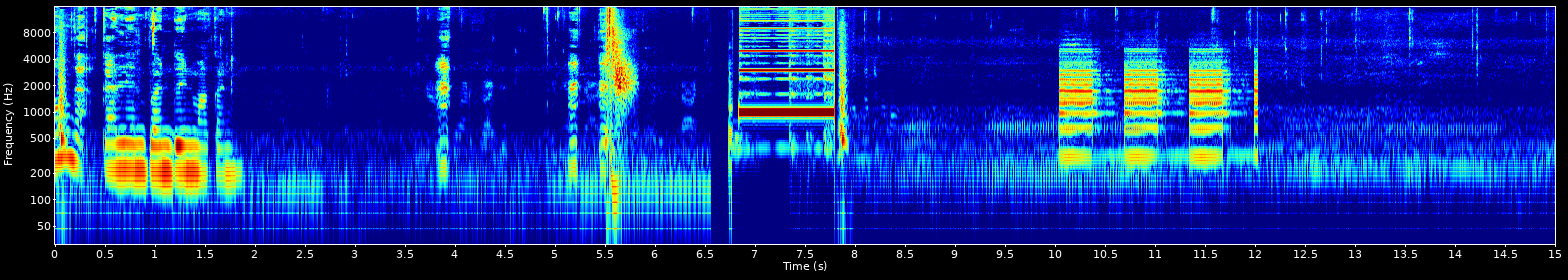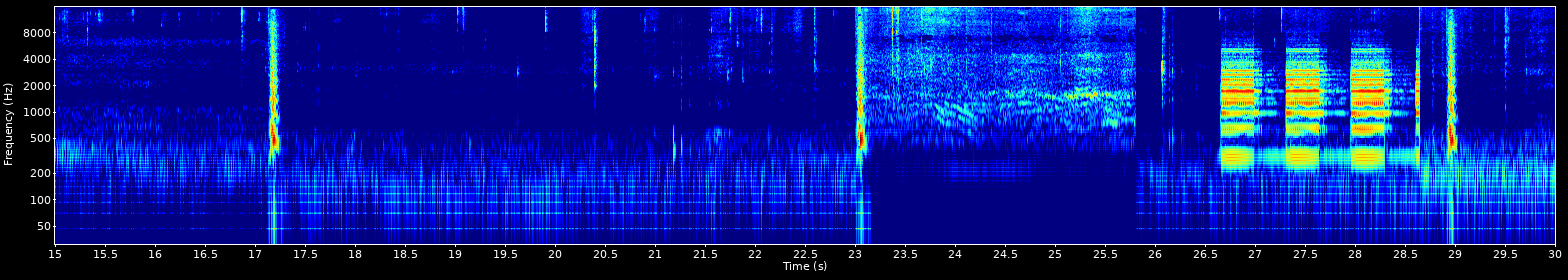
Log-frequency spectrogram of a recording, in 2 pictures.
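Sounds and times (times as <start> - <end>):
loud buzzer beeps: 6.8 - 7.8, 10.0 - 12.0, 26.7 - 28.7.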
